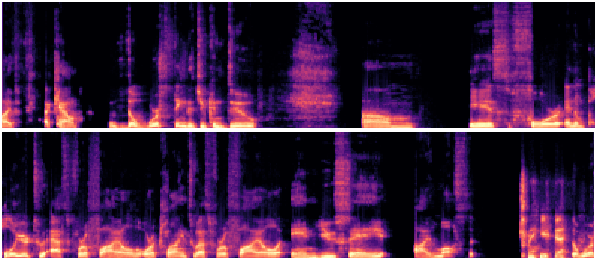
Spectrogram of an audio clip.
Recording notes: March 2020 and everyone is somewhat locked down and trying to make the best of things in dire circumstances. We decided to try our hand at remote podcasting through Zoom.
